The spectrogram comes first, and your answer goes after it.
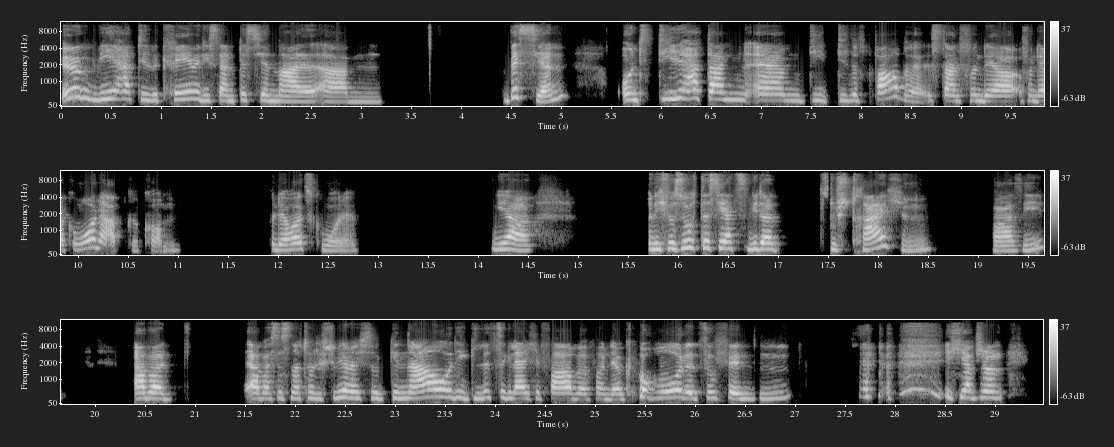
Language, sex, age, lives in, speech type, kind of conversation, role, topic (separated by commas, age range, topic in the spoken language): German, female, 30-34, Germany, conversation, unstructured, none, Wie wichtig ist dir Sparen im Alltag?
